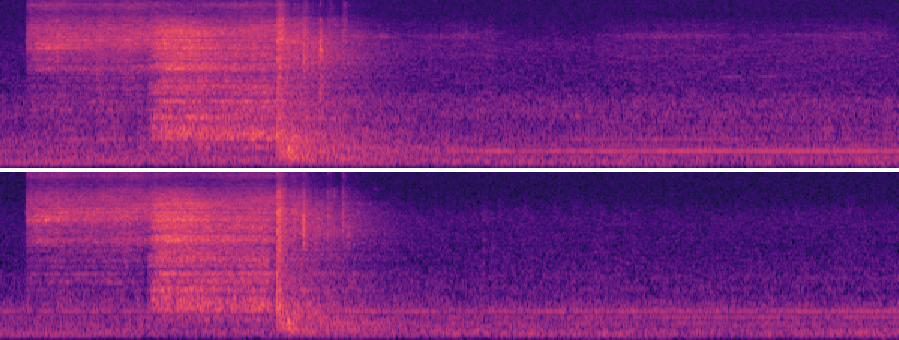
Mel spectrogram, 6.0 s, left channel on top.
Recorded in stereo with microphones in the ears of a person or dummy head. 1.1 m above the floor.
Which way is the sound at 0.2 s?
25° right (ahead or behind).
